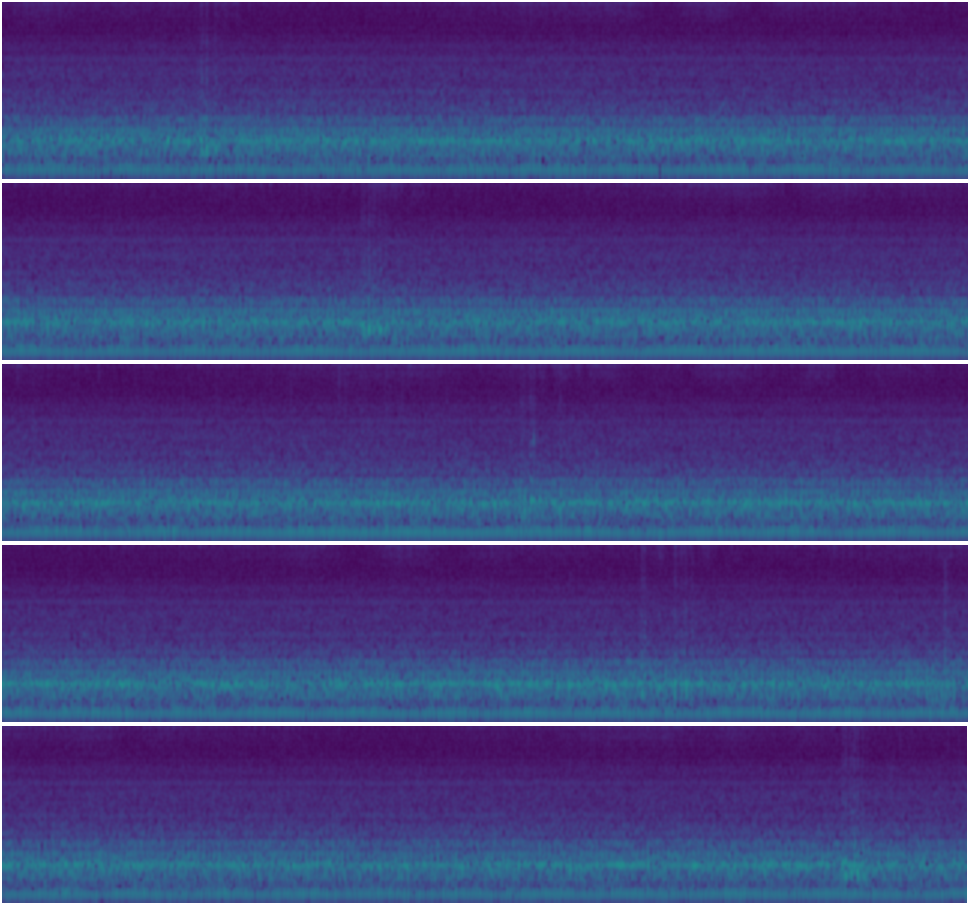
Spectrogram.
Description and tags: Harddrives spinning
Two harddrives that's working by copying some files.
